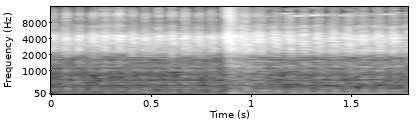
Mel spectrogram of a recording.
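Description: Motorcycle engine in an online shooter video game, a steady mid-pitched idling drone held close and loud throughout, with a brief louder rev surge partway through and no talking over it.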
